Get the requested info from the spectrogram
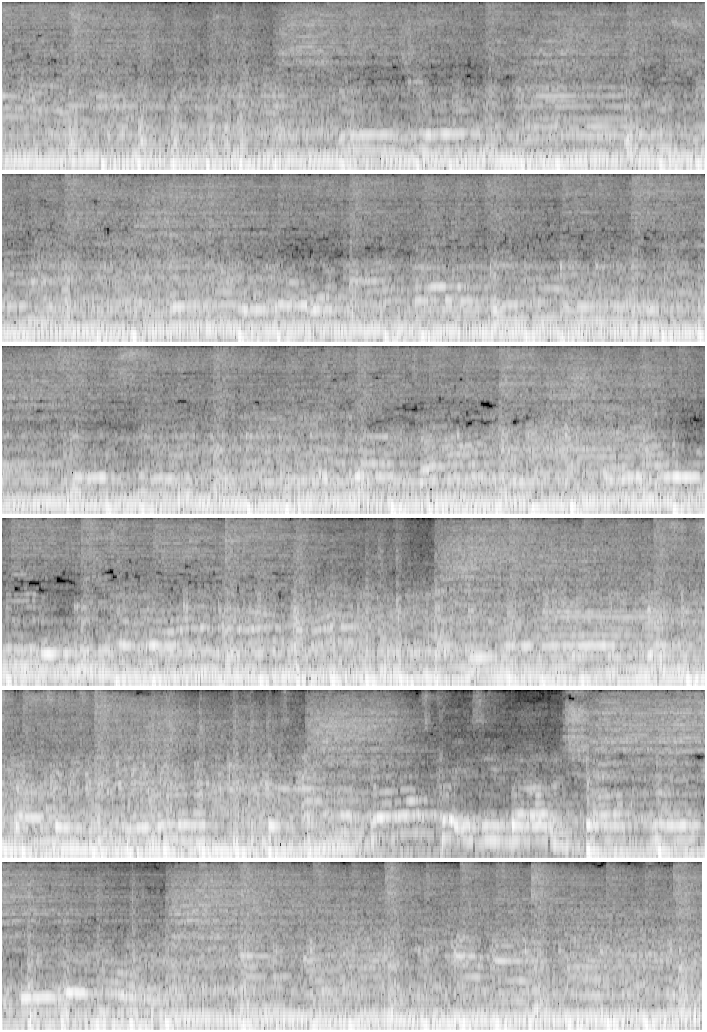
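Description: Live rock band playing: electric guitar, bass guitar, drums and keyboard, with singing over the top. About three quarters of the way through, the bass and drums drop out for a second or so before the full band comes back in.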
